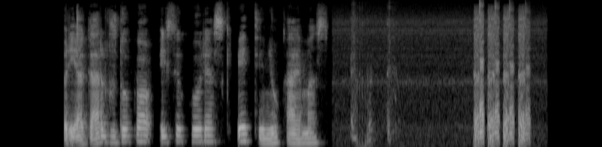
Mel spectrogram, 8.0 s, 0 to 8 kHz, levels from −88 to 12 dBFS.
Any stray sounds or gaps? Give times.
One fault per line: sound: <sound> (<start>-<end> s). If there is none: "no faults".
sound: cough (4.7-5.4 s)
sound: laugh (6.3-7.1 s)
